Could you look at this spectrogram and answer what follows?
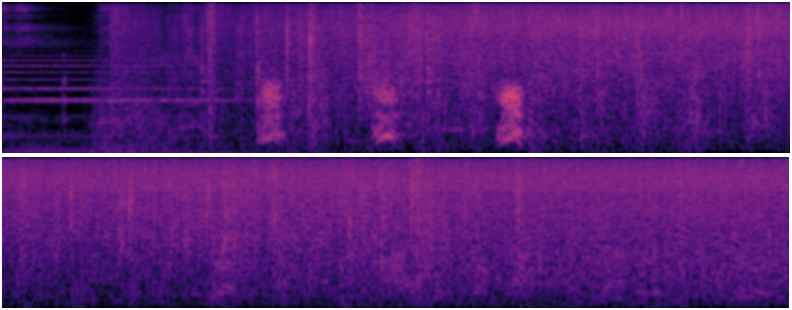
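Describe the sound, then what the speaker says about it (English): Within the medieval role-playing game Kingdom Come: Deliverance II, a dog gives three short, fairly close barks over a continuous rain-like outdoor ambience. "Here, Mutt!"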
